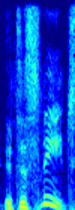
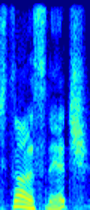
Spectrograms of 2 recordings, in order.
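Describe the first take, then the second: First: "sneetch" said with a long ee, like "sneech"; sneetch pronounced. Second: "snitch" said with a short i, like "stitch"; snitch pronounced. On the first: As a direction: make "sneetch" rhyme with "leech". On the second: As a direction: clip the vowel in "snitch" short. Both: Shown as a demonstration.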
